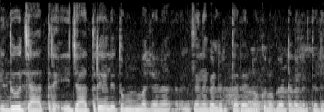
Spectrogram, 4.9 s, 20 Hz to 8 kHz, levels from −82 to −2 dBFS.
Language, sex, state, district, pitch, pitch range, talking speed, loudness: Kannada, female, Karnataka, Dakshina Kannada, 200 Hz, 190-210 Hz, 110 wpm, -15 LUFS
